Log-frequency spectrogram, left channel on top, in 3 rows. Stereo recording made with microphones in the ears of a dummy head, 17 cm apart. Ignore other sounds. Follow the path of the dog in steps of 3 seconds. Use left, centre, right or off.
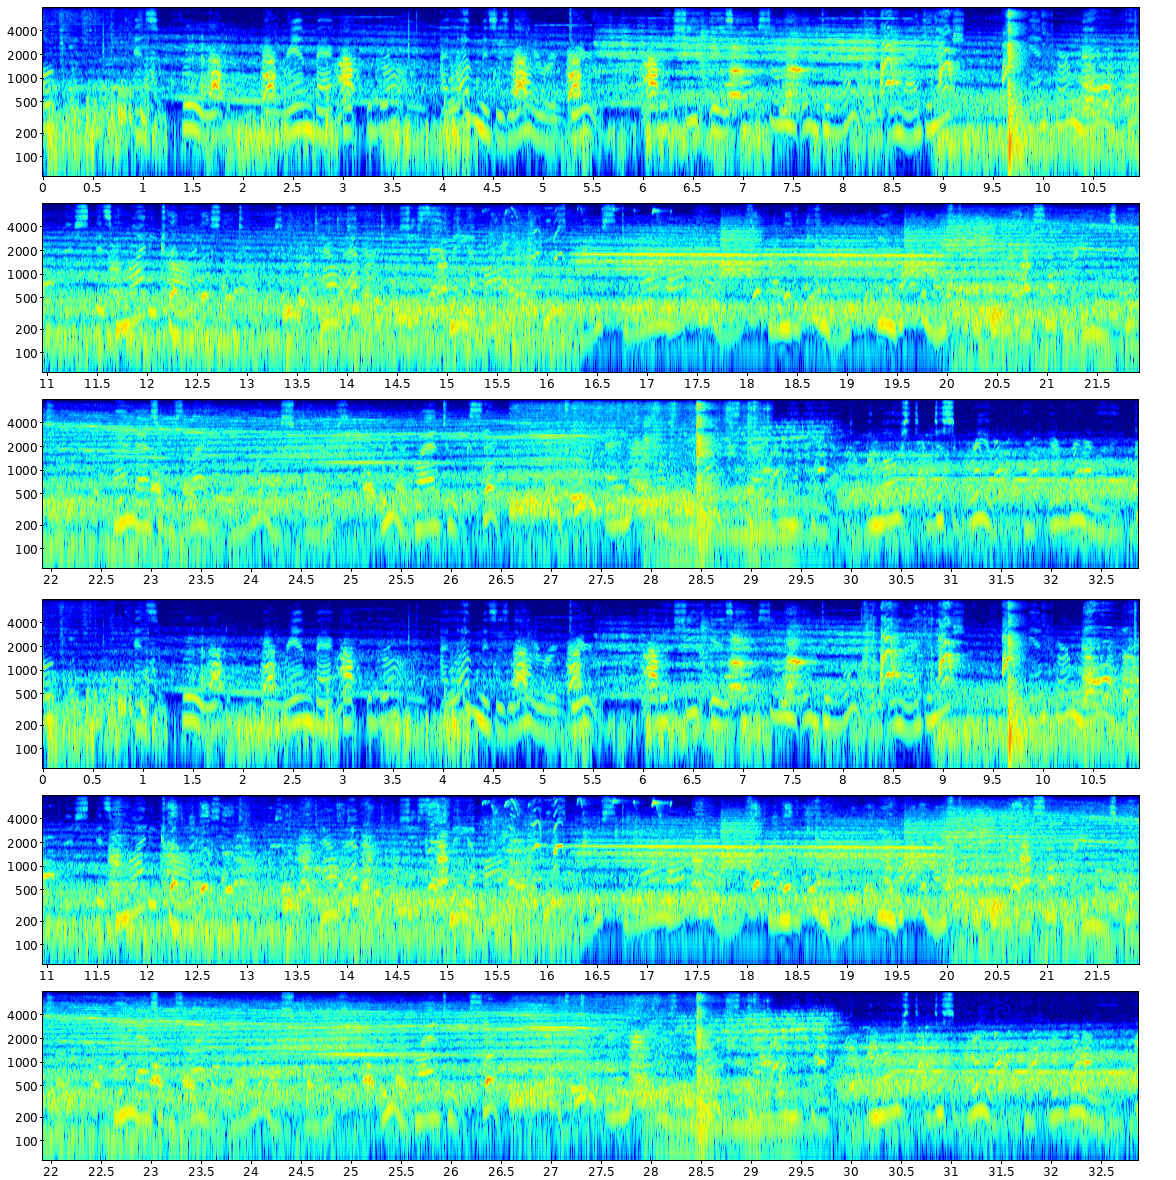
left, left, centre, right, right, right, right, right, right, right, right.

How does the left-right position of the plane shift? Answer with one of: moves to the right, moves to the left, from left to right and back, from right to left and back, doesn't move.
moves to the right.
